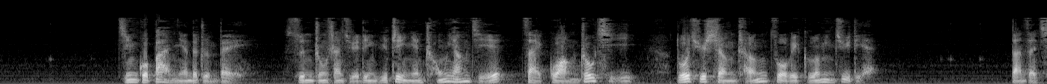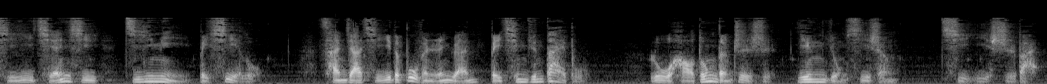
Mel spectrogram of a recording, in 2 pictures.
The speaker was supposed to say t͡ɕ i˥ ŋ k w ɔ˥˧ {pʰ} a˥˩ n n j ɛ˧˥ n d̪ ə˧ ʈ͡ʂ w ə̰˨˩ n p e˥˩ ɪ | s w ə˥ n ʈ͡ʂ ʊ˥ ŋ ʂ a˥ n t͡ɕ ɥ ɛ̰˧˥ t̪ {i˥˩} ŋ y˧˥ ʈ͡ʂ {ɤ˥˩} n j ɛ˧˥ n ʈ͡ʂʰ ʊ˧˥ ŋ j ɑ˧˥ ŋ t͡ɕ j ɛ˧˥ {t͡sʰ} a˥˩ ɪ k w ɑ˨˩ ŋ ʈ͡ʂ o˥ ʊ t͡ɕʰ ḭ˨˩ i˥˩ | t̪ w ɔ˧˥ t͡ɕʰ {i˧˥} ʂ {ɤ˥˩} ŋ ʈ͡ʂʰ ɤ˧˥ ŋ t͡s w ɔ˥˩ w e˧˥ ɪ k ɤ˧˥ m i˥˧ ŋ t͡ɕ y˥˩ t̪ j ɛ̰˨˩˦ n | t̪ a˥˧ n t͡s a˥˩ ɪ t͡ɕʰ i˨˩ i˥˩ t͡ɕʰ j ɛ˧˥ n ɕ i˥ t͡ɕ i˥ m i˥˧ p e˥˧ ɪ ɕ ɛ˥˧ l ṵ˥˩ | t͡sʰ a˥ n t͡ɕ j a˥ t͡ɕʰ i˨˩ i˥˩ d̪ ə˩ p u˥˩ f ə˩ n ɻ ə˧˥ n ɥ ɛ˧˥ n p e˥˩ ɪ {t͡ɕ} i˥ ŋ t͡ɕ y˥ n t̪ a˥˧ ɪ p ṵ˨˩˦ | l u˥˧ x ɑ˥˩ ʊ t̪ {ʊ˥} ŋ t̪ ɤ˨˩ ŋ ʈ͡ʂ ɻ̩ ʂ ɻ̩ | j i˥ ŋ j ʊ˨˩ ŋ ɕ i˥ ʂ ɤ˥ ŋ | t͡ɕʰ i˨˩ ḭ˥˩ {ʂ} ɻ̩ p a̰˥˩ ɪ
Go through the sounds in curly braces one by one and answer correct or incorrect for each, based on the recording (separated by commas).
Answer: incorrect, correct, correct, incorrect, incorrect, incorrect, incorrect, correct, correct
